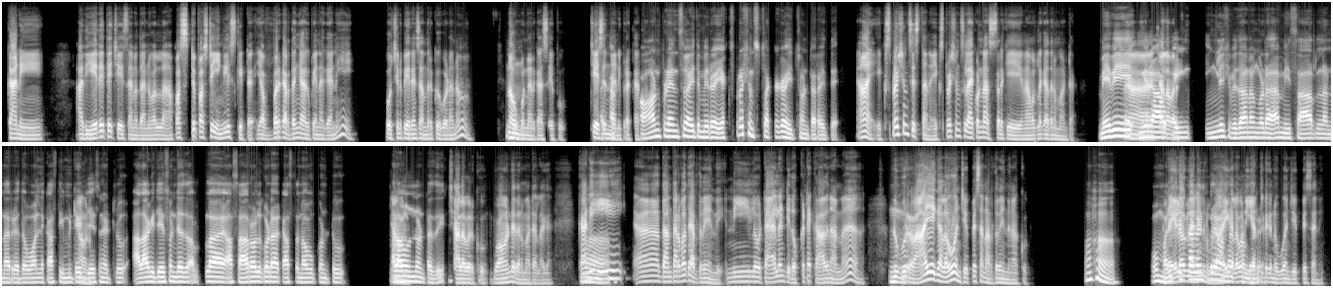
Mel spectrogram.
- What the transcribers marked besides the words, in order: in English: "ఫస్ట్ ఫస్ట్ ఇంగ్లీష్ స్కిట్"; in English: "పేరెంట్స్"; other background noise; in English: "కాన్ఫిడెన్స్"; in English: "ఎక్స్‌ప్రేషన్స్"; in English: "ఎక్స్‌ప్రేషన్స్"; in English: "ఎక్స్‌ప్రేషన్స్"; in English: "మే బీ"; in English: "ఇమిటేట్"; in English: "టాలెంట్"
- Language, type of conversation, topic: Telugu, podcast, కొత్త ఆలోచనలు రావడానికి మీరు ఏ పద్ధతులను అనుసరిస్తారు?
